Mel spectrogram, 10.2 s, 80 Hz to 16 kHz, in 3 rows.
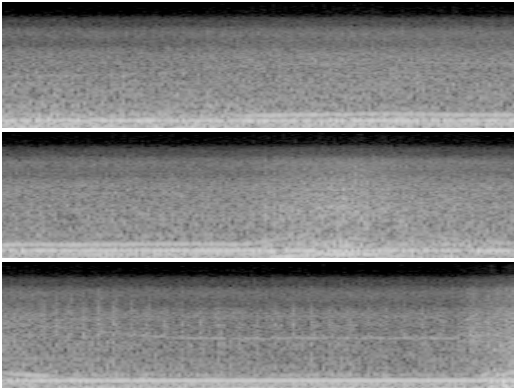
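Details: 2001 BMW E38 740i V8 after timing chain guide replacement and resealed VANOS units, hoping ticking/dieseling is gone: smooth steady idle rising cleanly with revs, no ticking on top; normal running.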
